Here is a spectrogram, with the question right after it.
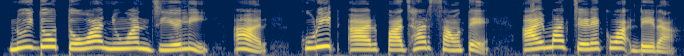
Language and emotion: Santali, neutral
